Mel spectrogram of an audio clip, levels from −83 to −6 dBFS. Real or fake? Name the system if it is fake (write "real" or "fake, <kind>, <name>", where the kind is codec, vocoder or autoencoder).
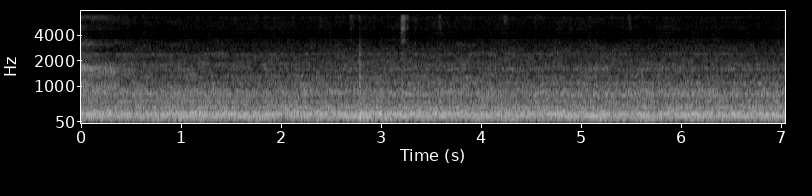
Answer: fake, codec, DAC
